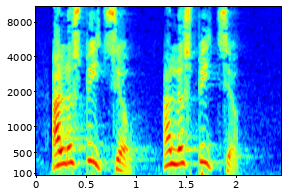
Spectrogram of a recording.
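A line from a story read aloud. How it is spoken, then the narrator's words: Street cries. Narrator (Italian): Per via le grida di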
